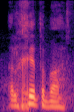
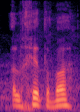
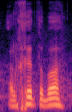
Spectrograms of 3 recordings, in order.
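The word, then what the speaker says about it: الخِطبة: مثلا الخطبة، نقول الخطبة هي مقدمة الزواج، الخطبة وليست الخطبة. الخطبة هي التي يلقيها الخطيب، بينما مقدمة الزواج هي الخطبة.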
